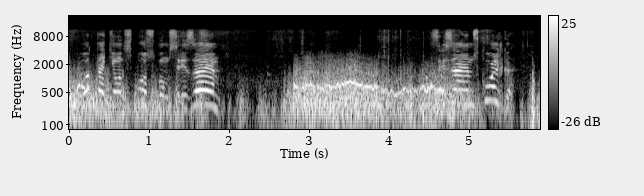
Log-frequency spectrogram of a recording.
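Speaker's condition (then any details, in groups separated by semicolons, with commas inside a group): No condition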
